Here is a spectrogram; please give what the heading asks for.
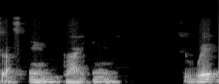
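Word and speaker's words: n × n: WR form is n * n but it's pronounced as n by n so where M by n or M by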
